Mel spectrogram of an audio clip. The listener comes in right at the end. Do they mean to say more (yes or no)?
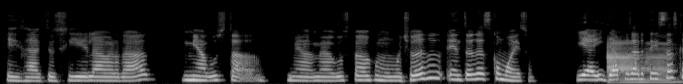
no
